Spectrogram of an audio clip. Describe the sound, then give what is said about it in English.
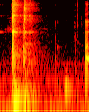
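A coin is flipped and lands, giving a few sharp metallic clinks: two quick bright strikes, then another clink after a short quiet pause. “Okay, let's flip the coin and see who's going to do what.”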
